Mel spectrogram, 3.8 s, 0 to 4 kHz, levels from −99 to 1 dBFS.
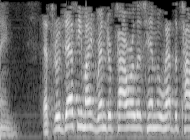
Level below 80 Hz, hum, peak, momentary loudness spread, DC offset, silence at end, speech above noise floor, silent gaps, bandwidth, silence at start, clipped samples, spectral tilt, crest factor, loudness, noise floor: -46 dBFS; none; 0 dBFS; 10 LU; under 0.1%; 0 s; 39 dB; none; 4 kHz; 0 s; under 0.1%; -10 dB/octave; 14 dB; -13 LUFS; -51 dBFS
